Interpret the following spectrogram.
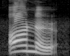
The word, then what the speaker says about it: honor: Okay, O is but obvious vowel, but here I have written honor. Here, H, the spelling starts with H. But the pronunciation starts with honor.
